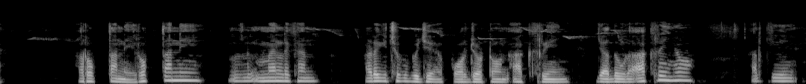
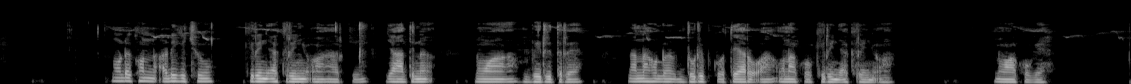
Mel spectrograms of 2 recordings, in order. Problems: none marked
